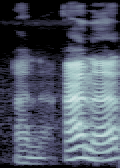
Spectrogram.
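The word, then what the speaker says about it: أنا: Ana tulisannya panjang, ada alifnya ana, tapi dibacanya pendek. Ana.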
